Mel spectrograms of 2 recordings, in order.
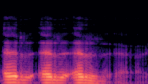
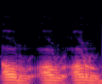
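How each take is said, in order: First: The r sound is thin and light. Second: The r sound is heavy and full. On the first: The speaker calls it wrong. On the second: The speaker calls it right.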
